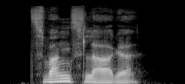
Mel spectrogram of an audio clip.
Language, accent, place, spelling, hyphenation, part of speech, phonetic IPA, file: German, Germany, Berlin, Zwangslage, Zwangs‧la‧ge, noun, [ˈt͡svaŋsˌlaːɡə], De-Zwangslage.ogg
- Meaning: 1. predicament 2. plight 3. exigency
